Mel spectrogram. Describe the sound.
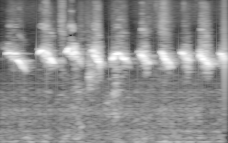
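A person whistles an imitation of a bird's tweet: about ten quick, high chirps in a steady, even rhythm, fairly loud, with no talking.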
